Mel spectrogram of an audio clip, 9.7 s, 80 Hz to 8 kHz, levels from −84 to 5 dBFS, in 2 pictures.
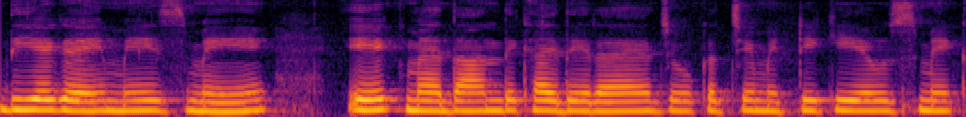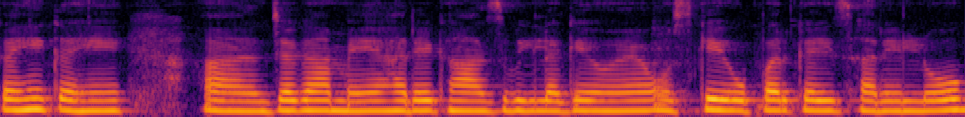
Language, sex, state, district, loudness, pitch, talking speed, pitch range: Hindi, female, Uttar Pradesh, Varanasi, -16 LUFS, 205 Hz, 185 wpm, 200-210 Hz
